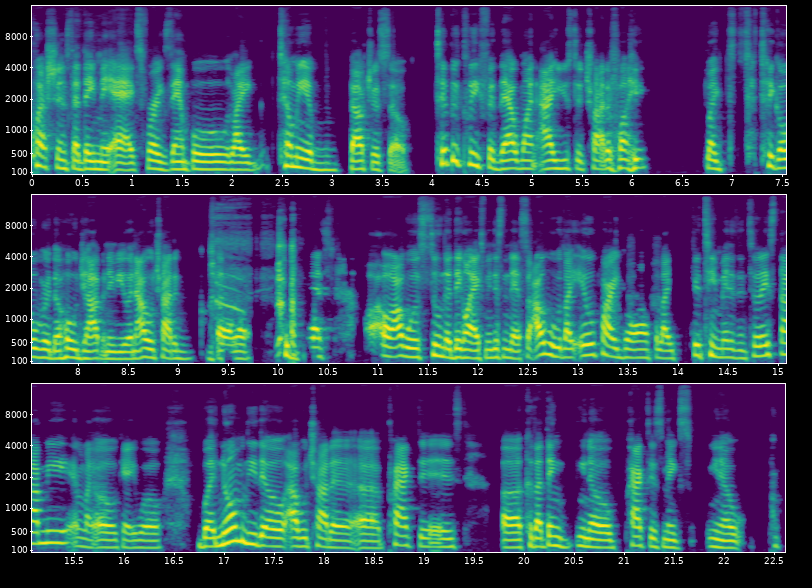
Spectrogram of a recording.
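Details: Adult woman who has stuttered since she began to speak, around age four or five, with trouble getting started on words; stuttering.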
